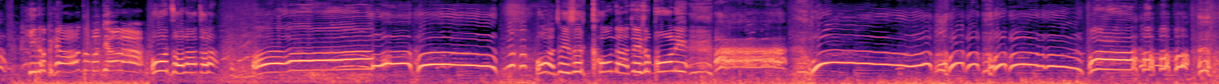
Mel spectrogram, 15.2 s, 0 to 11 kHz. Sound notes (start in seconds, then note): 4.6 monkey calls; 10.1 baboon calls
